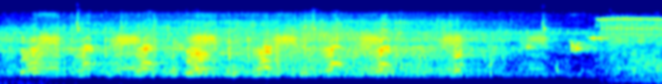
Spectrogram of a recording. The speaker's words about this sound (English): But it's a beautiful area with cattails. There are a lot of cottonwoods that now in October are turning yellow. We just are watching a big flock of geese.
